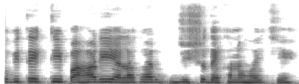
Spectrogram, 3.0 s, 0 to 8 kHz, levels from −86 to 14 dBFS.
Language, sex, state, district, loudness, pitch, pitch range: Bengali, female, West Bengal, Cooch Behar, -15 LUFS, 225 Hz, 215-250 Hz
